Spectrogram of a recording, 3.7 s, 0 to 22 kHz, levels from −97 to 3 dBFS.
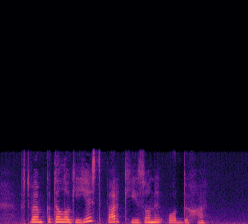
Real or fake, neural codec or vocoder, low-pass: fake; codec, 16 kHz, 0.5 kbps, X-Codec, WavLM features, trained on Multilingual LibriSpeech; 7.2 kHz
